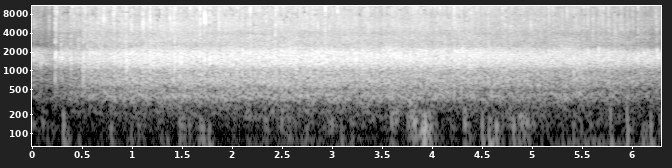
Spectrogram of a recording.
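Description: Steady audience applause, a dense wash of many hands clapping at an even, sustained level for several seconds, with no voices over it.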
